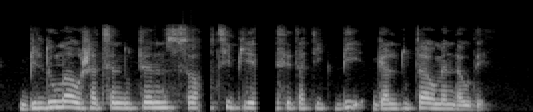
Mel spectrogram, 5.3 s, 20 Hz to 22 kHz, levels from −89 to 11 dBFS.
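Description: From 1.31 to 2.77 s the speech breaks into repeated stalls (stutter): the receiving jitter buffer kept running dry as packets arrived late, and each time the last sound was stretched and held, faded in the longer waits up to about 199 ms, before playback resumed. Some two dozen such holds fill about 38% of that span. Unlike packet loss, nothing is skipped; the speech drags and hiccups forward intact, over a call path whose top end stops near 8 kHz.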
